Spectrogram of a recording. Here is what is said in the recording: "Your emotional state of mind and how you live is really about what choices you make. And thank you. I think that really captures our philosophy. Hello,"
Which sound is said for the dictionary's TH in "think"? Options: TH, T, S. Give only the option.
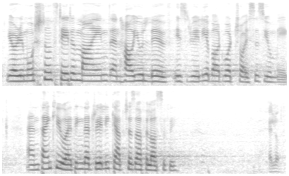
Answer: T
